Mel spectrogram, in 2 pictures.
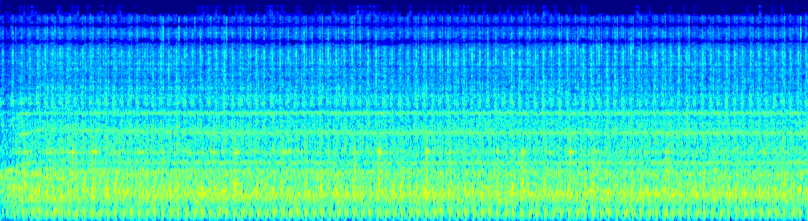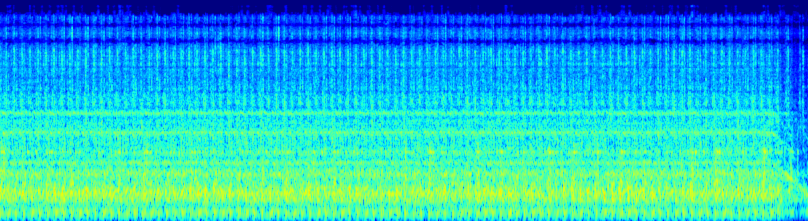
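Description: Sewing machine stitching a quilt, a continuous rapid mechanical chatter running steadily at close range with no pauses.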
